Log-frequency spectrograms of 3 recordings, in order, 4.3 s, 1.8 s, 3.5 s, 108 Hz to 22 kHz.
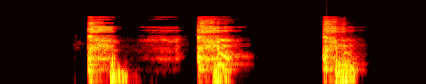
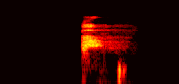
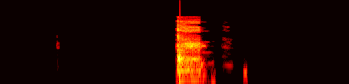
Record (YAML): three_cough_length: 4.3 s
three_cough_amplitude: 32767
three_cough_signal_mean_std_ratio: 0.4
exhalation_length: 1.8 s
exhalation_amplitude: 20122
exhalation_signal_mean_std_ratio: 0.27
cough_length: 3.5 s
cough_amplitude: 28411
cough_signal_mean_std_ratio: 0.18
survey_phase: beta (2021-08-13 to 2022-03-07)
age: 18-44
gender: Female
wearing_mask: 'No'
symptom_cough_any: true
symptom_runny_or_blocked_nose: true
symptom_onset: 3 days
smoker_status: Ex-smoker
respiratory_condition_asthma: true
respiratory_condition_other: false
recruitment_source: Test and Trace
submission_delay: 2 days
covid_test_result: Positive
covid_test_method: RT-qPCR
covid_ct_value: 22.8
covid_ct_gene: N gene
